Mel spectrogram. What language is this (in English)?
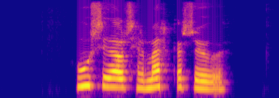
Icelandic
